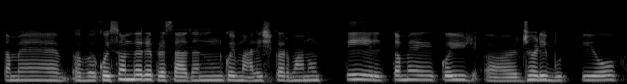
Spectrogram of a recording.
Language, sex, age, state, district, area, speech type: Gujarati, female, 30-45, Gujarat, Surat, rural, spontaneous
